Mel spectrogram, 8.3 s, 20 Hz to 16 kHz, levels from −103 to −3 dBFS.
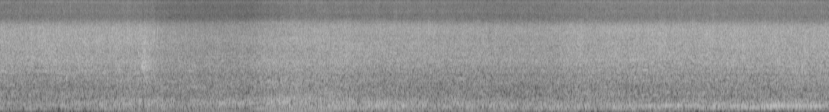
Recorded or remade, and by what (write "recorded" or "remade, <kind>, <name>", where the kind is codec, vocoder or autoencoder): recorded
